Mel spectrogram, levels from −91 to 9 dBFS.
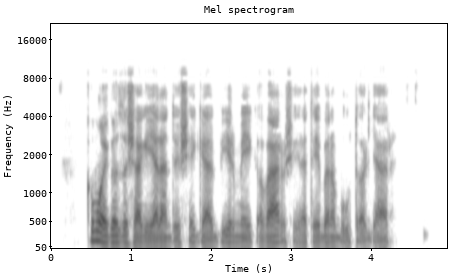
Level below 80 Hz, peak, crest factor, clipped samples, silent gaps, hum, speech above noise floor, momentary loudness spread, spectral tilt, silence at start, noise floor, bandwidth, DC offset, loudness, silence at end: -68 dBFS; -16 dBFS; 20 dB; under 0.1%; none; none; 35 dB; 10 LU; -4.5 dB/octave; 0.45 s; -70 dBFS; 10 kHz; under 0.1%; -35 LUFS; 0.7 s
